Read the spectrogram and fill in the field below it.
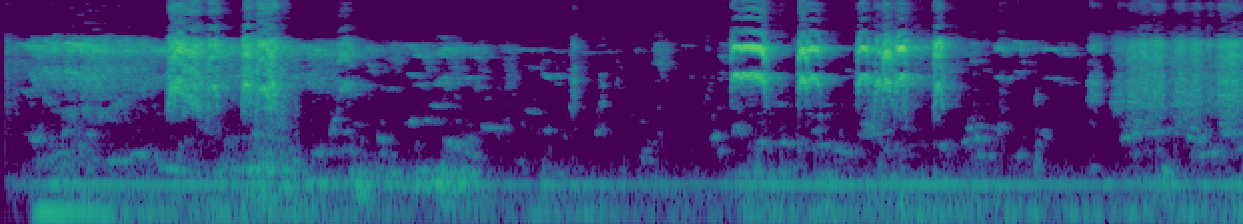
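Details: Several birds chirping in a village: bursts of harsh, high squawky chirps around two and six seconds over a continuous high hiss, with a faint low hum throughout.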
